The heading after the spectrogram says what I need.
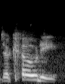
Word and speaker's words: Ducote: We here in Cajun French Louisiana kind of changed the pronunciation of the name. It's a hard E on the end, Ducote.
